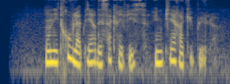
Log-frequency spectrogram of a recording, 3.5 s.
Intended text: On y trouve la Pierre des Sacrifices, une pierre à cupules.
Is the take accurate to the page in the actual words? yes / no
yes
